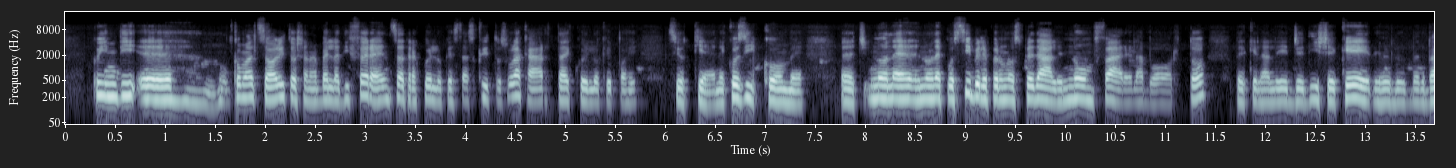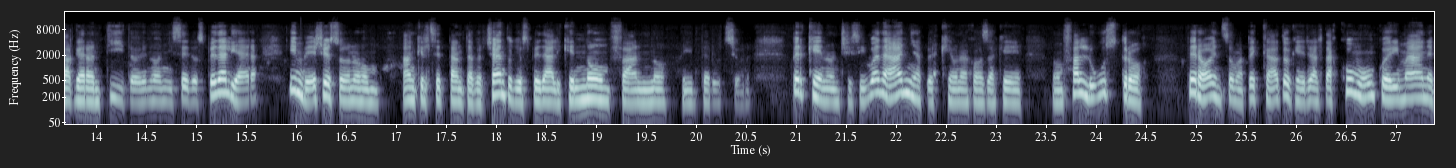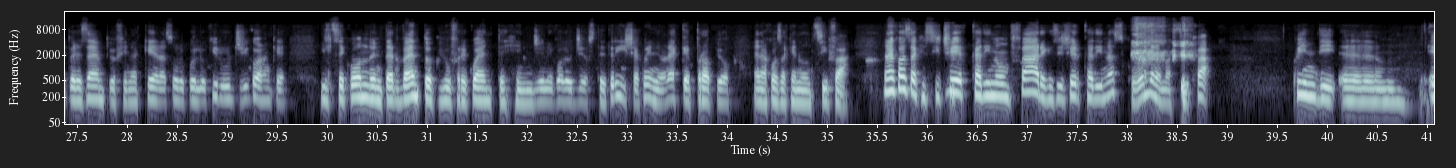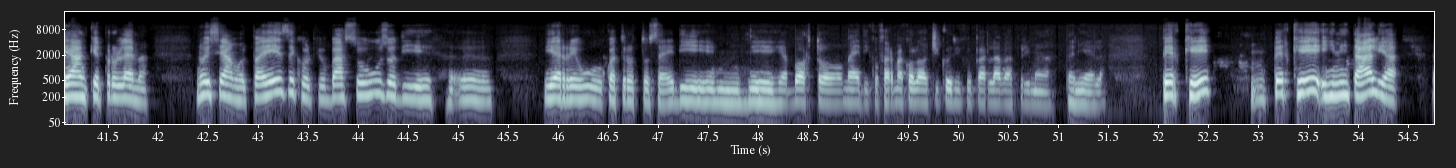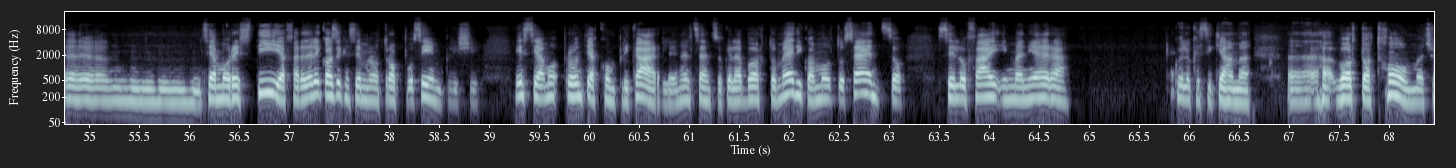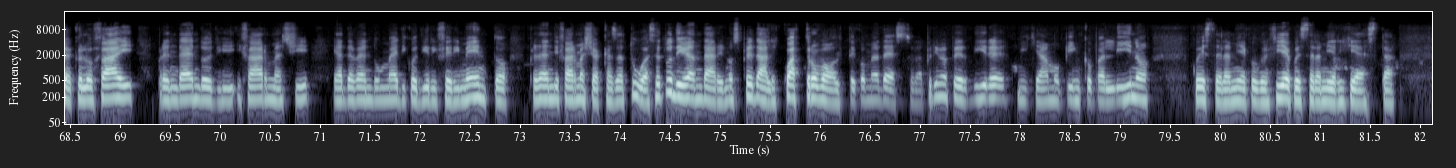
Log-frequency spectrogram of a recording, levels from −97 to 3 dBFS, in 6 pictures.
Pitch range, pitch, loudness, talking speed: 155-190 Hz, 175 Hz, -22 LUFS, 175 wpm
